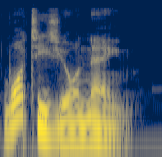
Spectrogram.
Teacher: What ends with a T, a consonant. Is begins with an I, a vowel. So, that T's sound links directly to the I. It becomes "What is your name?" Repeat after me. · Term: connected speech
